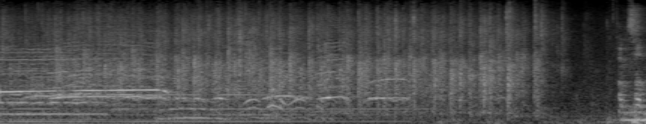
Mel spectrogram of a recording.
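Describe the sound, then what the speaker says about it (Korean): Church congregation applauding during a Korean sermon, a dense, steady wash of clapping from many hands that thins toward the end, with singing or music and a voice mixed underneath. "박수 치시는 누구예요?"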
